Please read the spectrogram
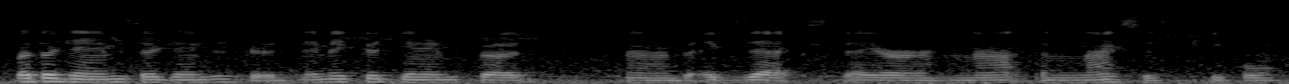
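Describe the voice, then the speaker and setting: A young man chatting casually and rambling in a low-key way while he spray paints. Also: little pitch movement, a little slow, creaky, noisy background.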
